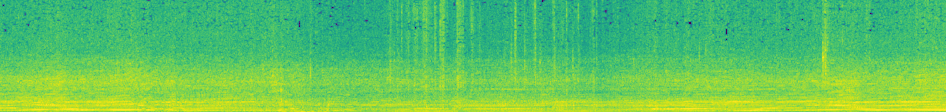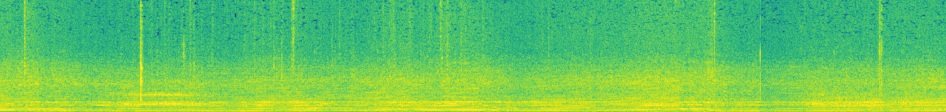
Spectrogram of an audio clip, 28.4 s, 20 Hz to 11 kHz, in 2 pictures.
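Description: Honda S2000's four-cylinder engine under hard acceleration on track, heard from inside the cabin. It runs at high revs near full throttle, and its pitch climbs and drops back several times.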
